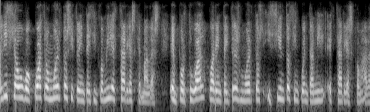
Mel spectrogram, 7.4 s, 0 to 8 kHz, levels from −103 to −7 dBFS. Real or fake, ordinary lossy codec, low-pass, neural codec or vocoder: real; Opus, 16 kbps; 7.2 kHz; none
